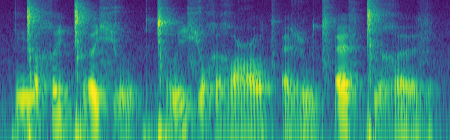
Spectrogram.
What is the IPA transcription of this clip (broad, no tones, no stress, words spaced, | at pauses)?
ŋ͡ǀəχi ɡ͡ǀɜ ɕʊ | ɡ͡ǀɔliɕuχi ʁɒʕɔ t͡sʼæɮu t͡sʼæsǀi ʁɜz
